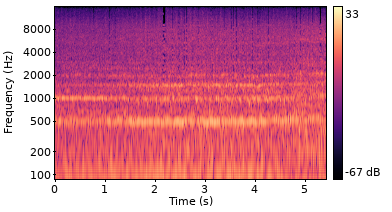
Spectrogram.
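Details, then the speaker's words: VW MK2 Scirocco 8-valve petrol that failed its emissions test running rich and on three cylinders: uneven, lumpy idle with faint irregular stumble while warming up, smoothing when an intake air leak is probed; rough idle from vacuum leak, mounting screws to be tightened. "Much smoother with that, isn't it? That might explain why it was happen to be run rich. It does look like we've got a slight air leak."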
